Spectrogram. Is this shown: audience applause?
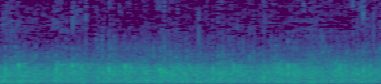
yes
